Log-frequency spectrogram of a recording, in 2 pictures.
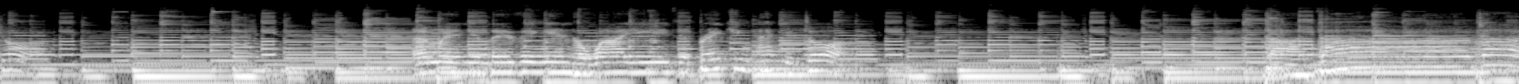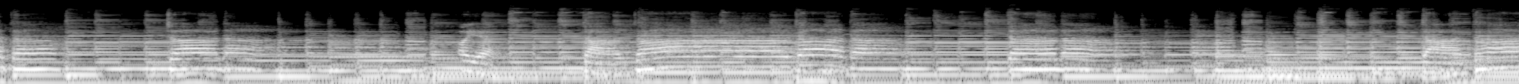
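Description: Live acoustic guitar being strummed steadily, with a sliding melody line rising and falling over it from about halfway through.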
